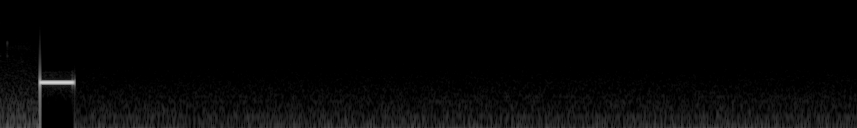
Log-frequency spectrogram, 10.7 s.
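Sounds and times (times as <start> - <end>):
test prompt electronic beep: 0.6 - 1.0.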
